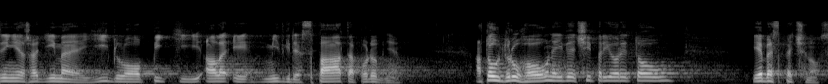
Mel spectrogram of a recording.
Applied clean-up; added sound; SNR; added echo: none; none; none; none.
